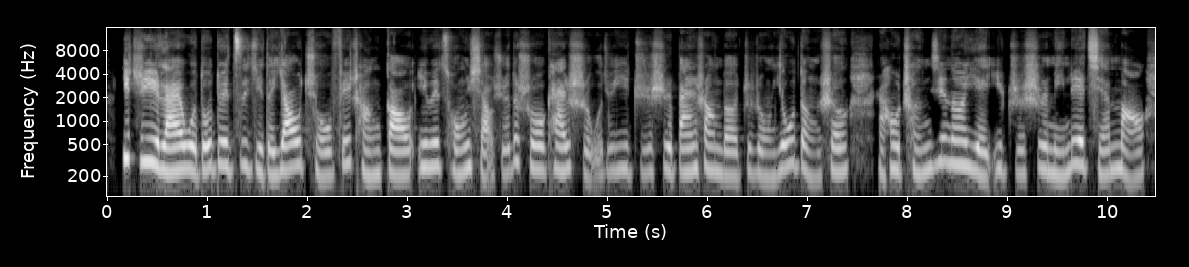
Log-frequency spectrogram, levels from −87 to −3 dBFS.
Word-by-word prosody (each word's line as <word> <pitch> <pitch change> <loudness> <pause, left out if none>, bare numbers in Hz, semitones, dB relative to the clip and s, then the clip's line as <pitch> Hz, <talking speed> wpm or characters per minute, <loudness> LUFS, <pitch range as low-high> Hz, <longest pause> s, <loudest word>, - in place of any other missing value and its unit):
一 335 - +9
直 310 -2 0
以 300 -2 +8
来 235 -1 +7
我 240 -1 +3
都 240 +3 +1
对 275 +1 0
自 275 +3 +6
己 240 -2 -4
的 210 -2 -3
要 250 +4 +5
求 205 -6 -4
非 280 +7 -5
常 210 -6 -4
高。 210 0 +4
因 260 0 -4
为 265 - +1
从 240 -2 -5
小 195 -6 +1
学 220 - -9
的 305 - -5
时 290 - -4
候 240 -1 0
开 235 0 -1
始， 205 - -1
我 - - -13
就 225 - -14
一 240 +1 -10
直 220 +1 -10
是 240 0 0
班 225 +1 -1
上 235 -2 -2
的 205 -1 -3
这 230 +3 -11
种 200 -3 -10
优 255 +5 -2
等 230 -7 -6
生。 230 +1 -2 0.3
然 220 - -6
后 245 -1 -2
成 225 -1 -3
绩 300 +4 -3
呢， 285 -2 -1
也 230 -6 -2
一 245 +4 -10
直 215 0 -8
是 245 +3 -1
名 215 -1 -6
列 280 0 +3
前 225 -5 +1
茅。 230 -5 -2
235 Hz, 290 characters per minute, -20 LUFS, 215-255 Hz, 0.3 s, 一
